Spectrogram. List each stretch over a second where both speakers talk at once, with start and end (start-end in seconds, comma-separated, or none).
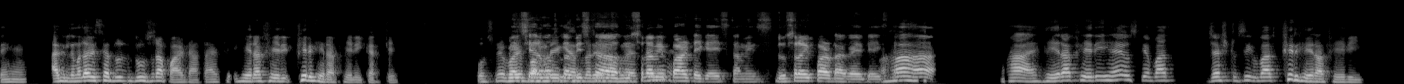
5.1-6.8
